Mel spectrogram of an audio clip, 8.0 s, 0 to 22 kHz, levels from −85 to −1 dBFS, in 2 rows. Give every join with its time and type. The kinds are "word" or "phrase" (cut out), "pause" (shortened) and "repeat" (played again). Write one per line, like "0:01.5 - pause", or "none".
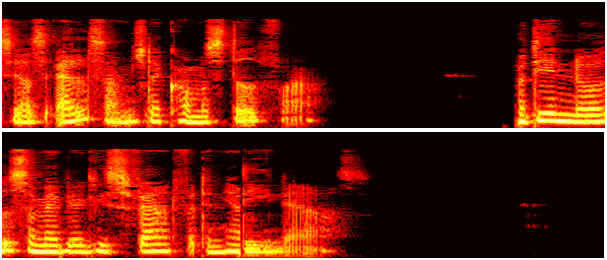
0:01.0 - word
0:01.4 - word
0:04.4 - word
0:05.6 - word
